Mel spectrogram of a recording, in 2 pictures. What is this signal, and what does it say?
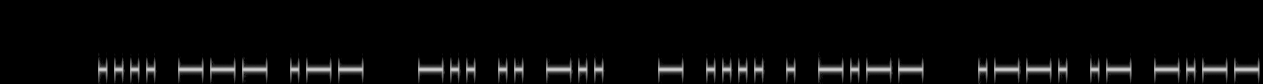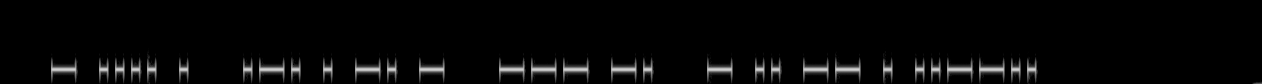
Morse code, heard as a keyed tone, about 15 wpm, 700 Hz. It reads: HOW DID THEY PAY THE RENT ON TIME?
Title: Sentences from Top 1000 Words - Review Part 5 - 15wpm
